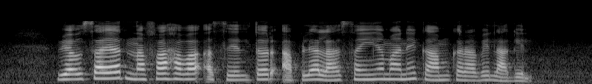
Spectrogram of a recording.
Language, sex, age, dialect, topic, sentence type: Marathi, female, 31-35, Standard Marathi, banking, statement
